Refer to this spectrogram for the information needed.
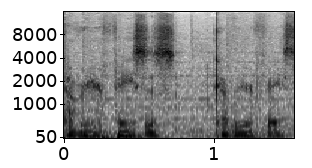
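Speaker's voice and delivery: urgent hushed whisper, under the breath. Whispering in character to the group as they leave: whispering. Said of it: "I whisper to everyone".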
